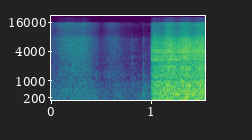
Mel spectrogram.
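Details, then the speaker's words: Canon LBP 6030 laser printer at power-on: quiet, then a harsh continuous rasping grind as the mechanism spins up; problem in the gears on both sides. "तो दोनों side में यहां पर gear में problem हो रहा है।"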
